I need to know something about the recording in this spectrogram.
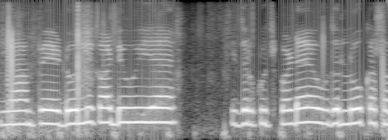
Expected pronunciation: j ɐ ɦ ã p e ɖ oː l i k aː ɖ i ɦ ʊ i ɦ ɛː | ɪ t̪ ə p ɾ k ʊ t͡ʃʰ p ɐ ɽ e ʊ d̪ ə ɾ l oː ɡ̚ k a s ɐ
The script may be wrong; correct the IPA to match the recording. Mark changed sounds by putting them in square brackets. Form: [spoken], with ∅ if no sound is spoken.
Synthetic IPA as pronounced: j ɐ ɦ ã p e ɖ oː l i k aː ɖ i ɦ ʊ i ɦ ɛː | ɪ [d̪] ə [∅] ɾ k ʊ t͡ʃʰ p ɐ ɽ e ʊ d̪ ə ɾ l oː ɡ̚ k a s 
